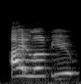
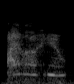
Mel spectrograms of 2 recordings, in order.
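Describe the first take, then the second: First: High, loud adoring shout; loud gush. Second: Soft high adoring whisper; whispered gush. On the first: Fan shouting love at Aquaman, loud adoring cry. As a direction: yell your love out. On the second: Fan whispering love to Aquaman, soft adoring whisper. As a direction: breathe it as a secret. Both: Real, not acted.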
